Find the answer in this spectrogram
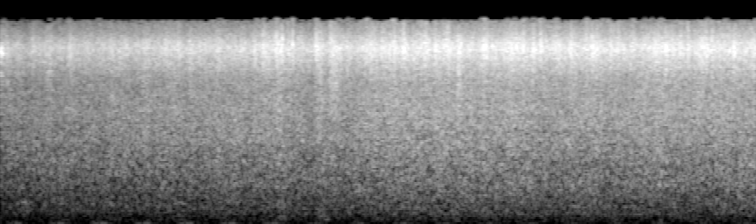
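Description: Steady rain falling, an even, unbroken rush.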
